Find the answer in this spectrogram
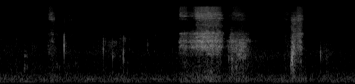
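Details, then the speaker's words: Female dog having a reverse sneezing episode, harsh snorting pulls of air through the nose while the owner comforts her; reverse sneezing. "I know it doesn't hurt them, but I hate to hear them doing that because it sounds uncomfortable. >> Well, they can't do anything but sit there and reverse sneeze"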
